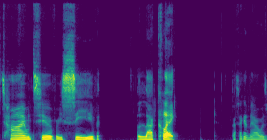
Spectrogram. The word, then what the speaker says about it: clé: So, the word of the day today, still in the renting an apartment in Paris series on the Marin Chronicles is la clay.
